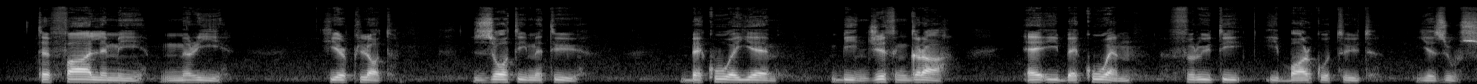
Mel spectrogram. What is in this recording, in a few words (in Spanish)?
ave maria Albanes lento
